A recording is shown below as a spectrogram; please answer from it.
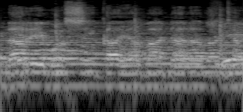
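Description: Men's voices singing or chanting a worship song together, in held notes that waver.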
